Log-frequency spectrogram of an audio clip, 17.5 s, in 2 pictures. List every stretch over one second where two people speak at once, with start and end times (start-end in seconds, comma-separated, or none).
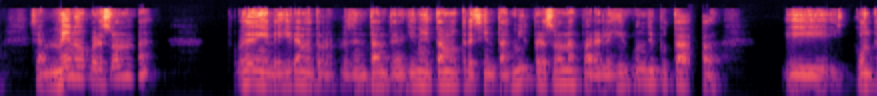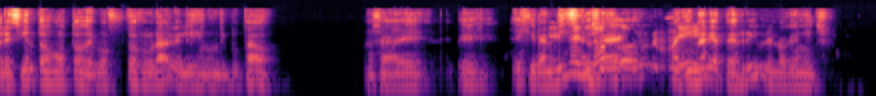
14.2-15.9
